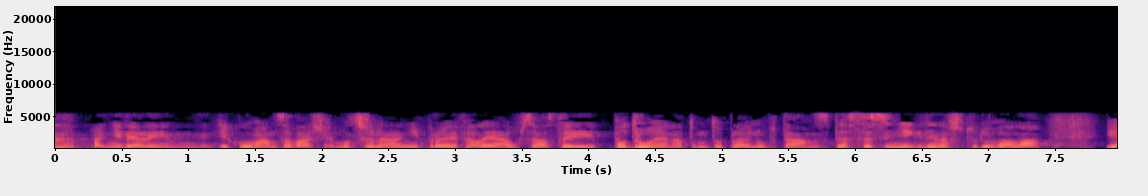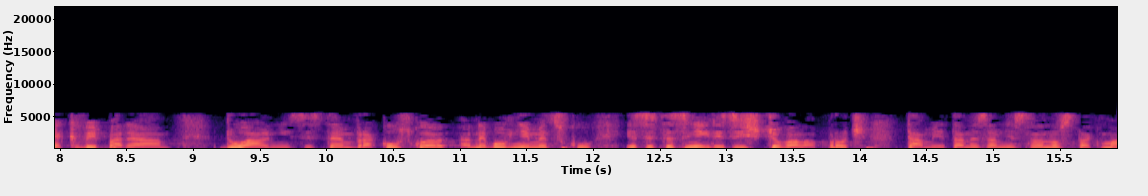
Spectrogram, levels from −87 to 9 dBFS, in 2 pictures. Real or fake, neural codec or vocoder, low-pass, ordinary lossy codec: real; none; 5.4 kHz; MP3, 24 kbps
